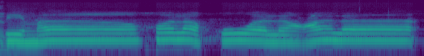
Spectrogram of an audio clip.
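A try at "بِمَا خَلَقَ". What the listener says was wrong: bima khalaqo bukan khalaqu ya.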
